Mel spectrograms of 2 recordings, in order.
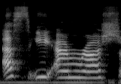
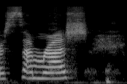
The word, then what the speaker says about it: Semrush: he wants to know is it pronounced s-e-mrush or semrush and it is officially as of last or two Decembers ago semrush there's a whole video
